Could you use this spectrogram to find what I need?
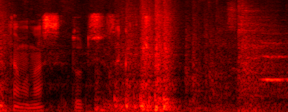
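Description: Feet thud on a sprung floor as a gymnast tumbles.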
